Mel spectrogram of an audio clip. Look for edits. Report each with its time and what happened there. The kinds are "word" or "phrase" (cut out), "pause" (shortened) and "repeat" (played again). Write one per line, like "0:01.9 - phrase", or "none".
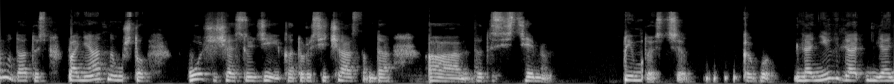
0:01.2 - word
0:04.7 - word
0:06.4 - word
0:07.9 - pause

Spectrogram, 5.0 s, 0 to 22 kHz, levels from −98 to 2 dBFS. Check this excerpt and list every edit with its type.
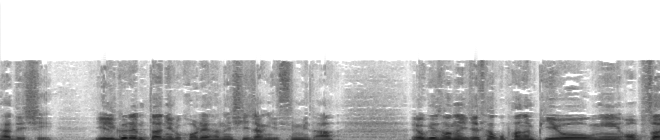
0:03.6 - word

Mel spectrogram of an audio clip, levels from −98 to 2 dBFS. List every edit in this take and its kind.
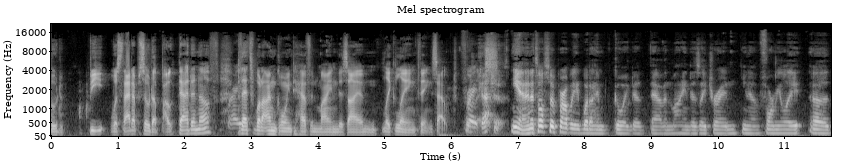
0:06.8 - pause

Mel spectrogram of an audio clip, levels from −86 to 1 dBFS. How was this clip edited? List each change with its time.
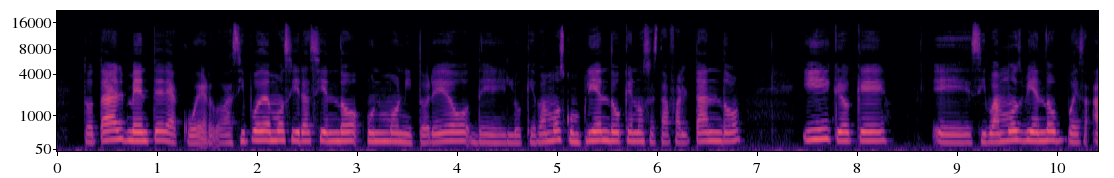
0:07.3 - pause
0:08.5 - pause

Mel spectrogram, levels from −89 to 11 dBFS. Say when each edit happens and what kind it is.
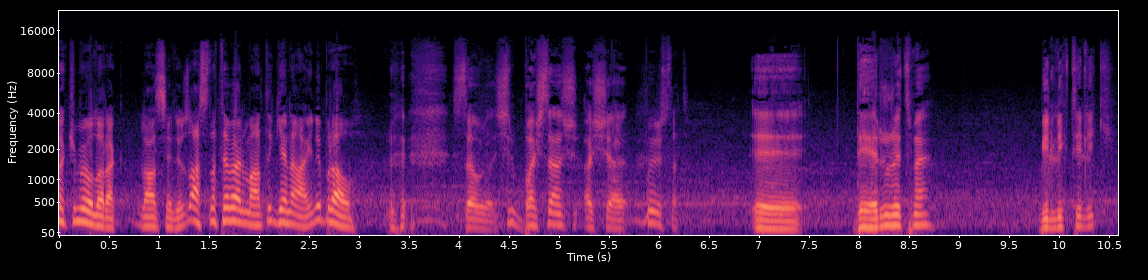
none

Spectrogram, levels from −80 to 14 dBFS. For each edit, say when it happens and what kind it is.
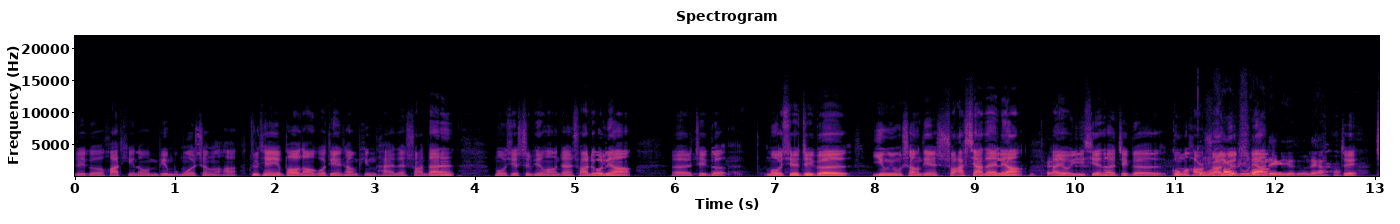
0:01.7 - pause

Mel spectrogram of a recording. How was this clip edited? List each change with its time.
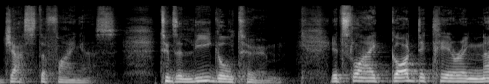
0:01.7 - phrase

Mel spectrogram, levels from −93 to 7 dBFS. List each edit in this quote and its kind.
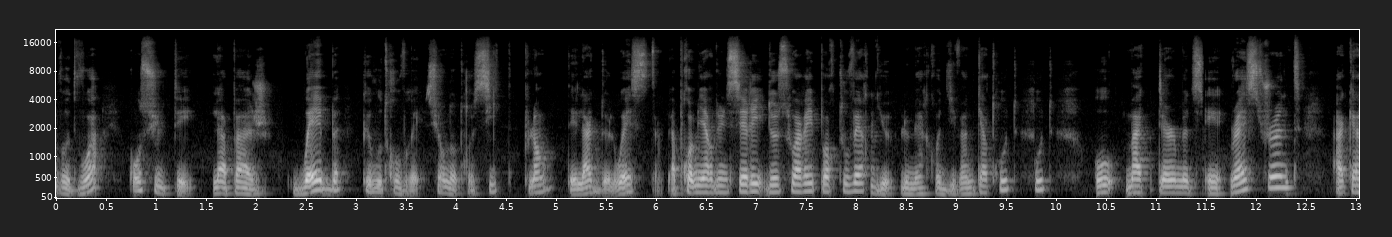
0:02.3 - pause
0:04.6 - pause
0:06.1 - pause
0:08.1 - word
0:09.8 - repeat
0:11.5 - word

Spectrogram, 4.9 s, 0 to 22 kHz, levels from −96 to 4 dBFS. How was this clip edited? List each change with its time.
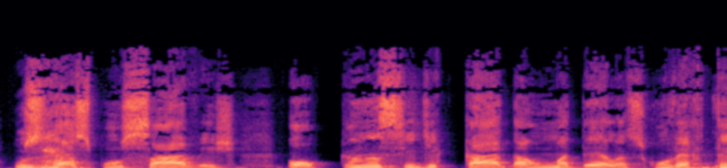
0:01.9 - word

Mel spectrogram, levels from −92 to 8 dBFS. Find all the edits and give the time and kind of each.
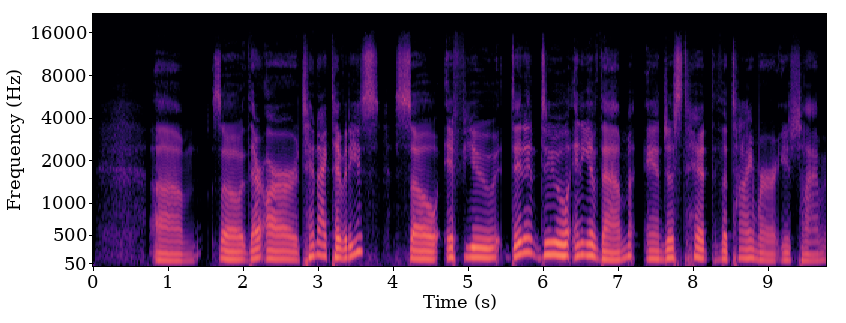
0:01.5 - pause
0:03.9 - pause

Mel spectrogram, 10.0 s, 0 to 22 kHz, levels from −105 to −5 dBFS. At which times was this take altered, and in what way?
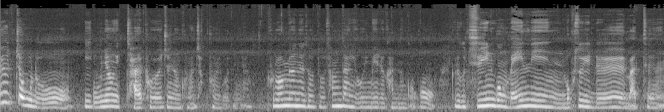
0:01.4 - word
0:01.8 - word

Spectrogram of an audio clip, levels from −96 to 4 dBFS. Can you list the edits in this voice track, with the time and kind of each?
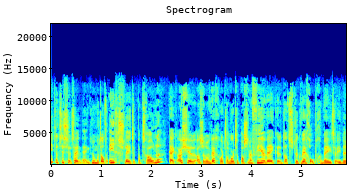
0:03.4 - word

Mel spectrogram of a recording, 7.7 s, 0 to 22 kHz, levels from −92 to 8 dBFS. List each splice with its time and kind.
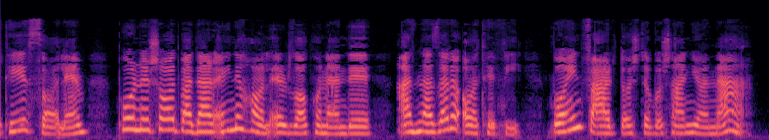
none

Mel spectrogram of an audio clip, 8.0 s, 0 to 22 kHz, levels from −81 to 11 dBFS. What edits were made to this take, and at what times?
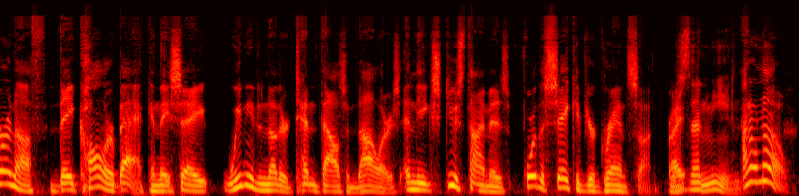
0:04.7 - word
0:06.6 - pause
0:07.0 - word

